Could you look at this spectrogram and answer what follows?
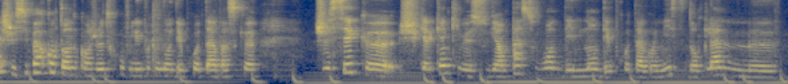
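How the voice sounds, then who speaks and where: A woman's voice: mid-range voice, fairly bright tone. A young woman chatting casually about books she has read, self-mocking and stumbling over foreign names. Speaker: book vlogger.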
